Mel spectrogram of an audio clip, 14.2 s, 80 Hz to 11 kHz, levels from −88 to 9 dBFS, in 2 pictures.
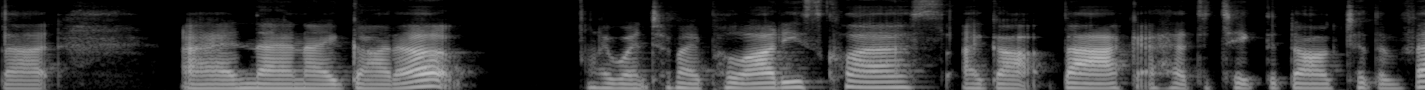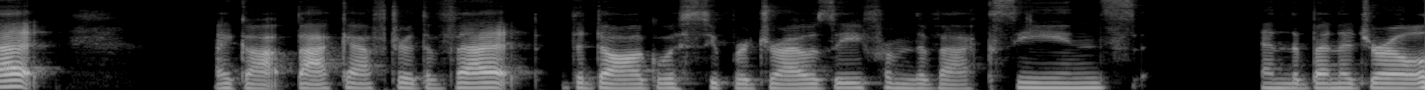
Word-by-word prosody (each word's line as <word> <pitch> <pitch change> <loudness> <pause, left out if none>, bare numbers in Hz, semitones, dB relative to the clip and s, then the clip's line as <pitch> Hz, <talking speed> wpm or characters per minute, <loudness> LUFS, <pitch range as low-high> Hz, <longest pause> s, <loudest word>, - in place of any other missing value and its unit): that. 150 -1 -3 0.6
And 155 +1 0
then 155 -1 +2
I 150 -1 +1
got 150 0 -2
up, 220 +7 +6 0.6
I 175 -2 -6
went 160 -1 -3
to 180 - -11
my 170 -3 -1
Pilates 175 +4 +2
class, 195 -1 0
I 160 - -2
got 155 -1 -1
back, 165 -1 +6
I - - -5
had 165 -3 -6
to - - -16
take 160 -3 -7
the 170 - -8
dog 160 -1 0
to 180 - -6
the 155 -3 -8
vet, 205 +8 +5 0.9
I 165 - -3
got 155 -2 -1
back 150 +4 +2
after 170 0 -3
the 155 - -8
vet, 175 +3 +3
the 175 0 -6
dog 160 -1 +1
was 165 -1 -4
super 170 -2 -6
drowsy 160 +2 -2
from 170 -2 -8
the 155 - -5
vaccines 175 - -5 0.6
and 170 -1 -5
the - - -2
Benadryl, 165 +1 +2
165 Hz, 175 wpm, -26 LUFS, 155-175 Hz, 0.9 s, up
